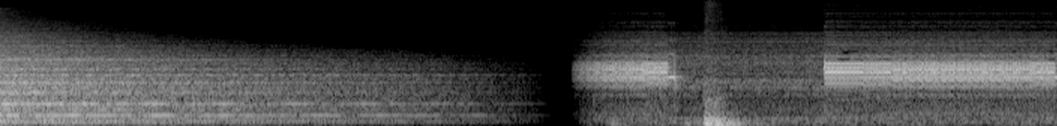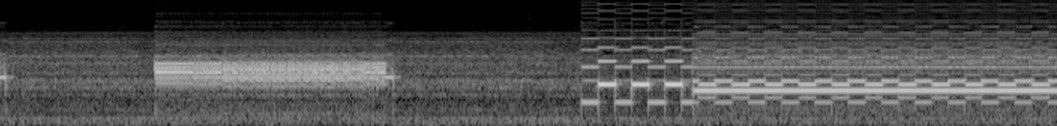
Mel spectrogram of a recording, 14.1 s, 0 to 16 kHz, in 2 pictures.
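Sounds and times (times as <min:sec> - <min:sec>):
low thump: 0:04.6 - 0:05.0.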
